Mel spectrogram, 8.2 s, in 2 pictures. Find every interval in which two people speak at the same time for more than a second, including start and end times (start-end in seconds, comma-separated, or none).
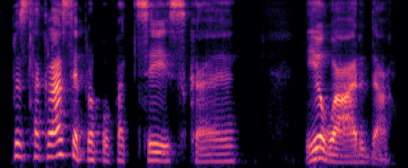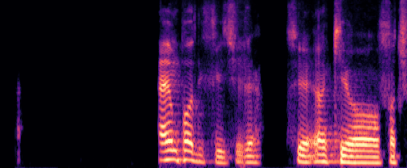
none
